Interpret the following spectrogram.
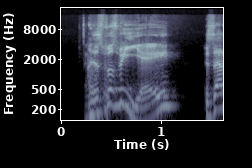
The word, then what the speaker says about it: Ye: be yay is that how you're supposed to say that like Kanye or is it you it's yay yeah Kevin Sorbo doesn't know any better uh but he's just spelled that way it was spelled the same I thought Yeezys were though like no maybe Yeezy I thought it was yay because Kanye it's just yay yeah that'd make more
